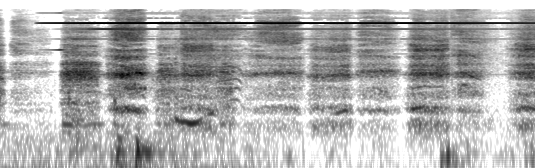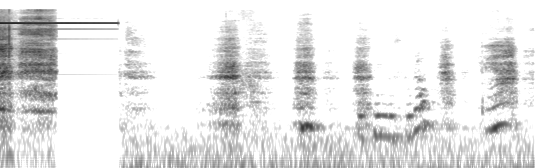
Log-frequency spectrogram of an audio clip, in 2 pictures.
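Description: A young woman gasping and crying in ragged breaths, under a steady high-pitched ringing tone. About six seconds in, the tone and sound cut off abruptly. After a brief gap come short, quick gasping breaths.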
